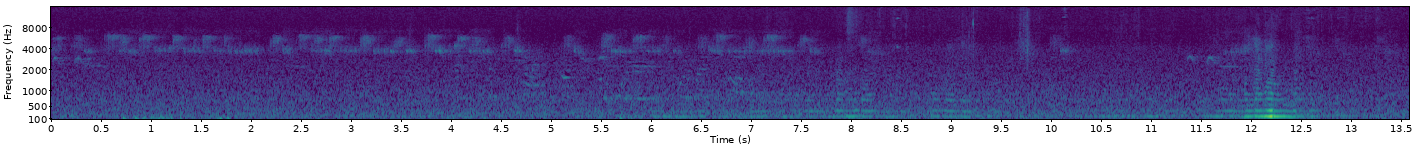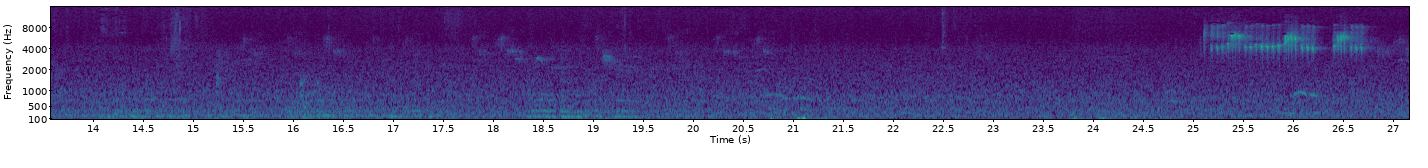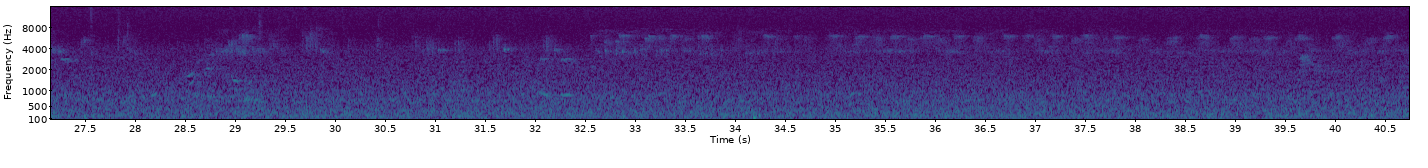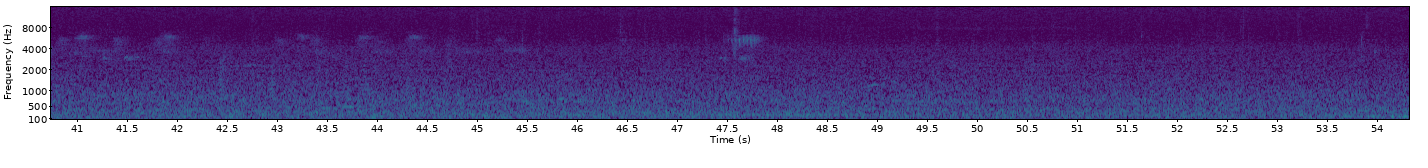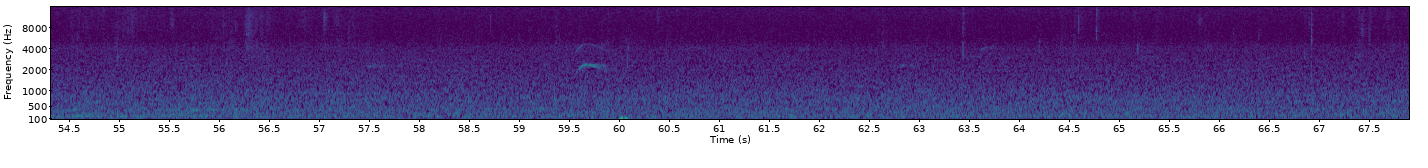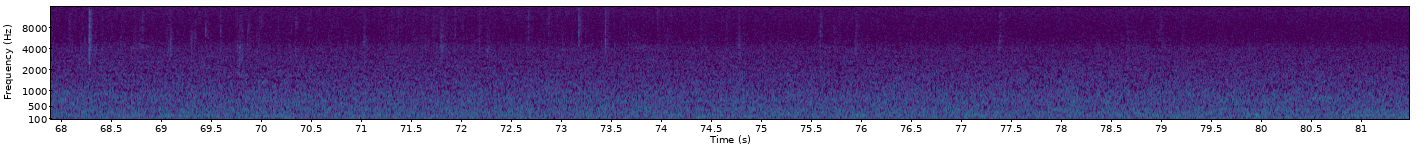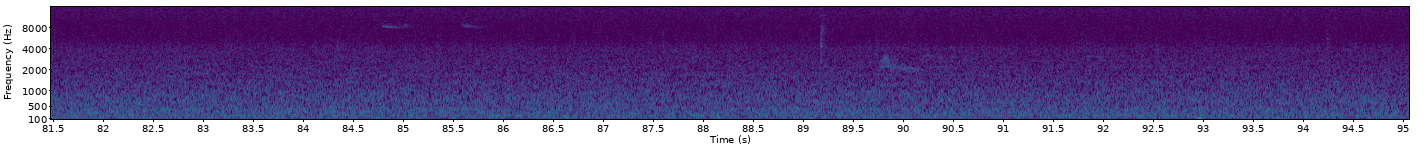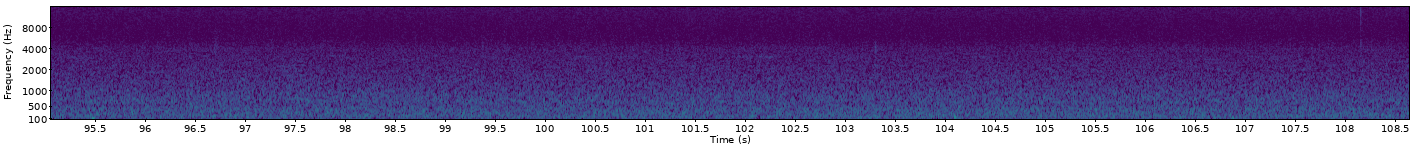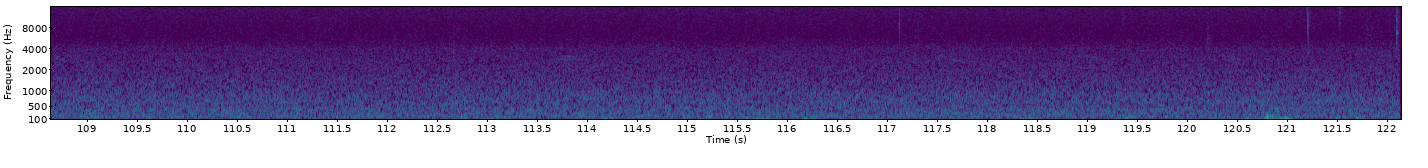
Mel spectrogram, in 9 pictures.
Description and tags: Recording from a forest. There are also human voices from tourists but only in the beginning. No process applied.
ambiance, birds, field-recording, Forest, nature, river, south-Chile, trees, wind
